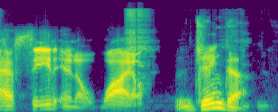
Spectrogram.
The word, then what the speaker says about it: Jenga: Jenga.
